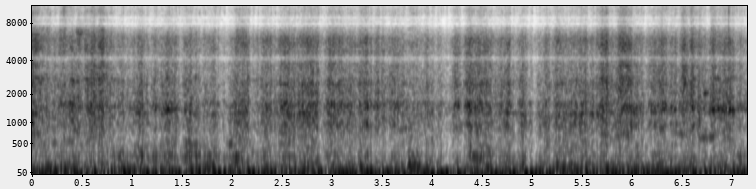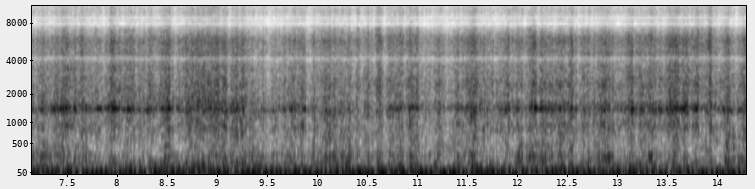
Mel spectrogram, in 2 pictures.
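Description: Metra commuter train running along the track, heard from inside its cab car: a steady rumble of wheels on the rails.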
